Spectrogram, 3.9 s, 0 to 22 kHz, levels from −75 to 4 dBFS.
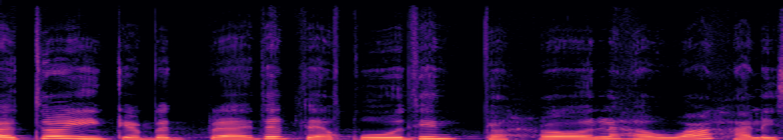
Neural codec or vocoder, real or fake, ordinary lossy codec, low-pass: codec, 44.1 kHz, 3.4 kbps, Pupu-Codec; fake; none; none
